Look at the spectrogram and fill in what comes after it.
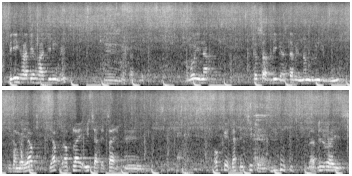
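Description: Sliced carrots and red onions sizzling as they fry in oil in a pan, stirred and turned with a spatula. A wavering melodic sound runs faintly in the background.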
